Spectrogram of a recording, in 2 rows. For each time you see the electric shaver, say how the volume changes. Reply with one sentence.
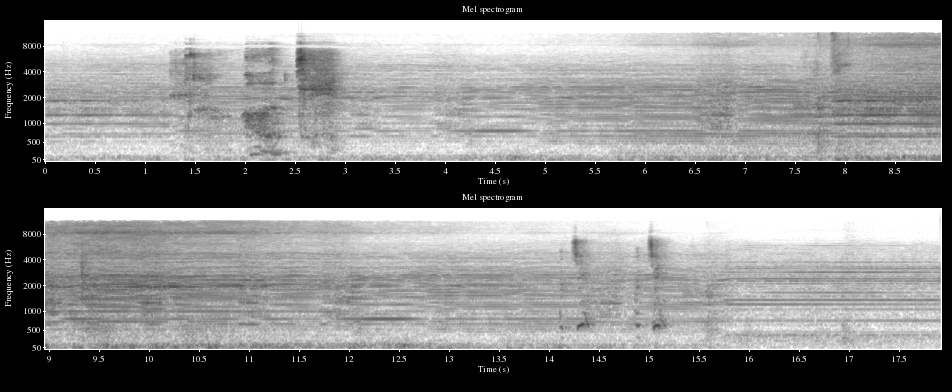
The electric shaver can be heard from 0.0 to 17.8 s, getting louder then quieter.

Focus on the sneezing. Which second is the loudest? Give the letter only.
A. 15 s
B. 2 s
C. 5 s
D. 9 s
B.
